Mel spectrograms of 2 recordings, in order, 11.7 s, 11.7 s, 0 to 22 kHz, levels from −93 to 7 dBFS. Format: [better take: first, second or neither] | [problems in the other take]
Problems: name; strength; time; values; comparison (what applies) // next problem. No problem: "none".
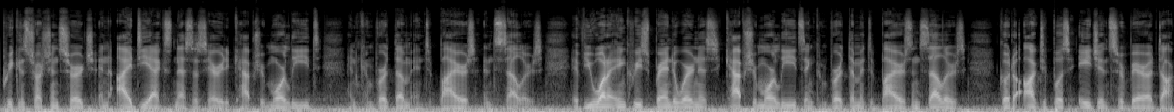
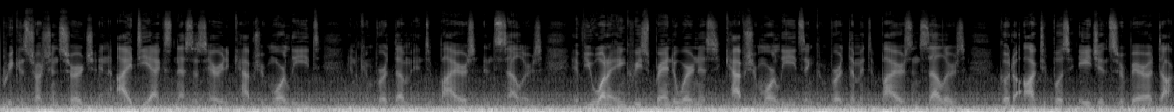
first | low rumble; loud; throughout; 1 dB below the speech; faint in the first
